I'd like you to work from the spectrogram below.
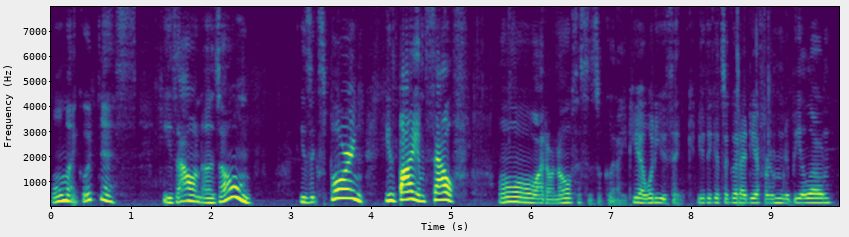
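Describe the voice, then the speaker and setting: On a phone recording, a mother reads a picture book aloud and talks it over with her small child, asking questions and echoing back the child's own. Her voice is on the low side and a little fast.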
